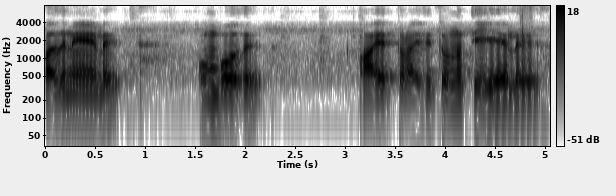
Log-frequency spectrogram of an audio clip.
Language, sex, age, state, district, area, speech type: Tamil, male, 18-30, Tamil Nadu, Perambalur, rural, spontaneous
